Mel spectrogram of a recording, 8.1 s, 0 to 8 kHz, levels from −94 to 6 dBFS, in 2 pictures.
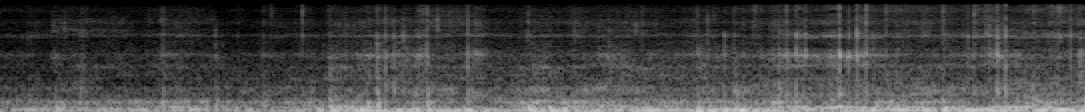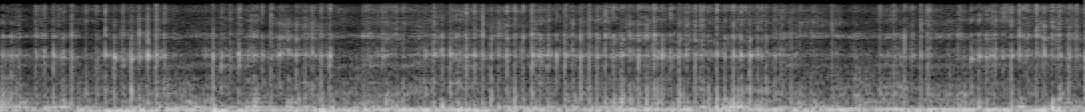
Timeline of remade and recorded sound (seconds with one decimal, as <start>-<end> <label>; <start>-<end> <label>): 0.0-8.1 remade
